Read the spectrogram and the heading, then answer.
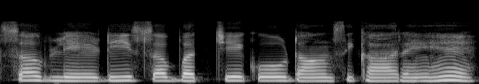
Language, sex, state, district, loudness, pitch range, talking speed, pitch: Hindi, male, Jharkhand, Deoghar, -18 LUFS, 165-180 Hz, 115 wpm, 175 Hz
